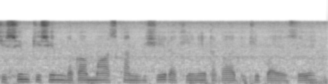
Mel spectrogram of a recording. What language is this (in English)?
Naga Pidgin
